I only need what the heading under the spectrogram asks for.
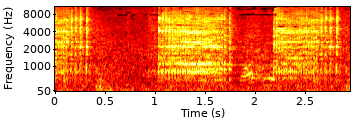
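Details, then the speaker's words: Car turning the steering: squeaky groaning bursts that come and go with each turn, pointing to a dry worn strut top mount bearing; steering also feels hard. "যখন আমি দিকনির্দেশনা দিয়ে ঘুরি তখন একটা চিৎকারের শব্দ হয়।"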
